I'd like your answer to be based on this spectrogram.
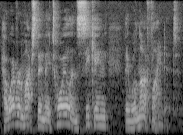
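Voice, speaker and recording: A man narrating an audio Bible, reading scripted scripture in a measured, solemn recitation. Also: medium pitch, animated. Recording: roomy echo, guitar music underneath.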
